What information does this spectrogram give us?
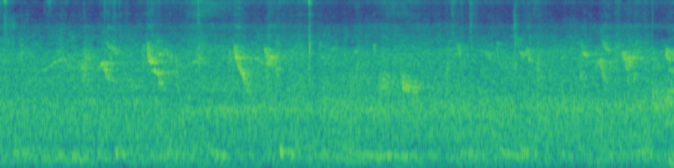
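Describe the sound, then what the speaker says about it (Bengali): Medium-sized pigeons coo repeatedly over a dense, noisy background with scattered chirps and occasional soft wing flutters, the low cooing calls recurring every second or so at moderate distance. "মিডিয়াম সাইজের কবুতর"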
